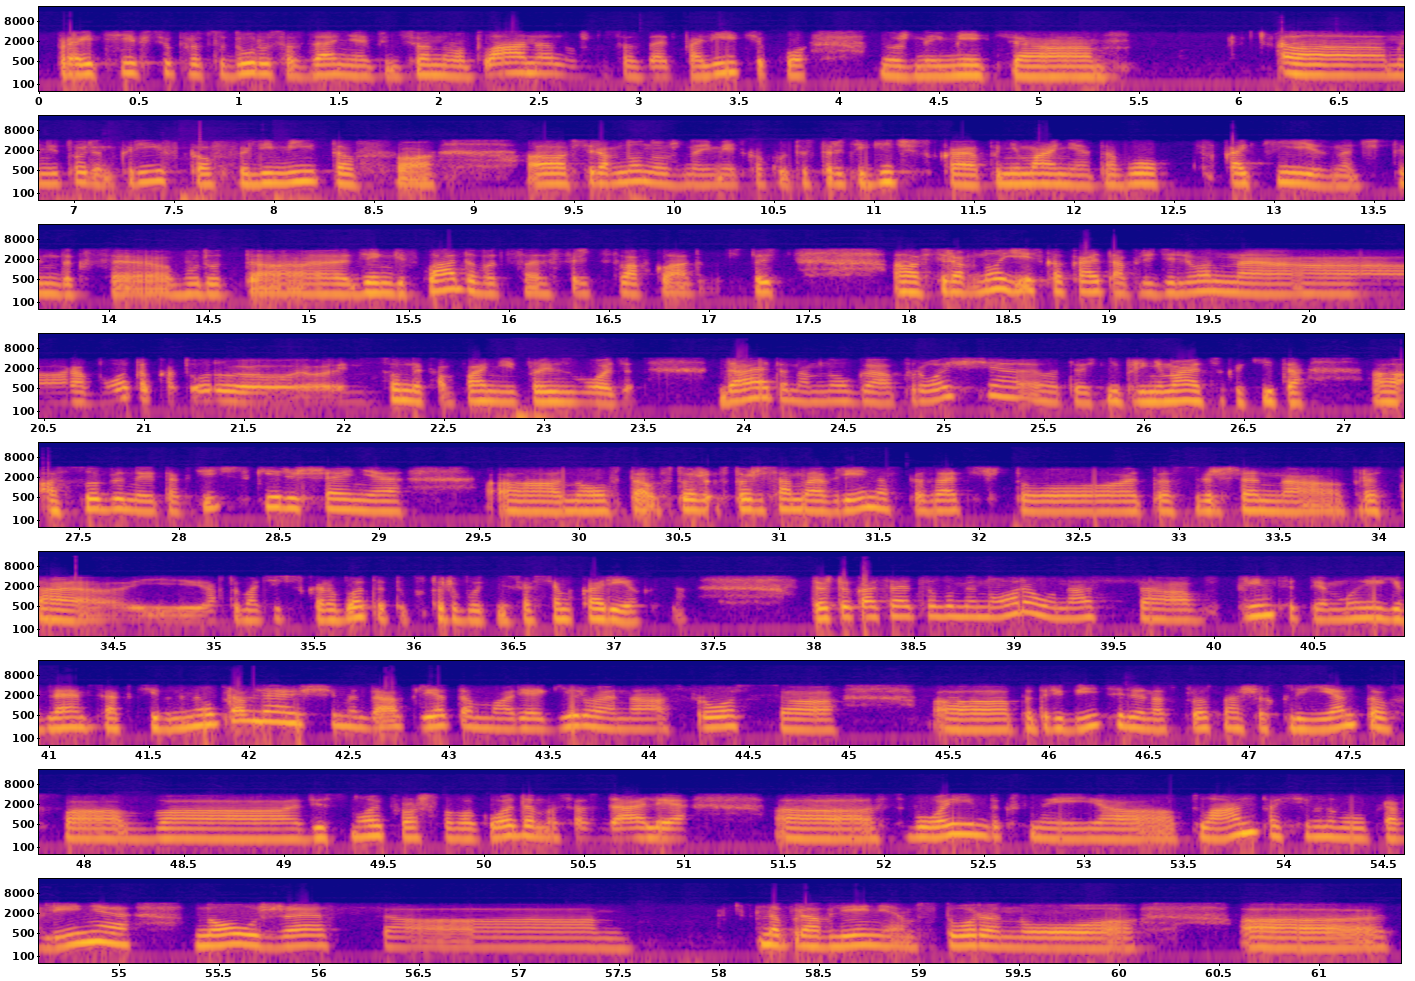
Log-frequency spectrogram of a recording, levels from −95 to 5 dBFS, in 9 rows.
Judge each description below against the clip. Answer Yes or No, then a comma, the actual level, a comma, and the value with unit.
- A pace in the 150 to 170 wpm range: No, average, 125 wpm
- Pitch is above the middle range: Yes, high, 195 Hz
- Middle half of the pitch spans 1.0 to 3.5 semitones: Yes, average, 2.9 semitones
